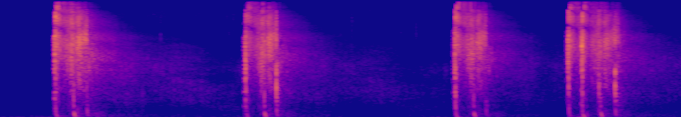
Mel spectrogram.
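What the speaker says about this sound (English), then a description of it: "here goes my rifle suppressed." A suppressed rifle fires four times, each a sharp crack followed by a dull thump as the round hits a distant hillside, spaced roughly two seconds apart outdoors.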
